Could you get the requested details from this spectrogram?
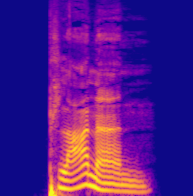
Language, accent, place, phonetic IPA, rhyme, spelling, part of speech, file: German, Germany, Berlin, [ˈplaːnɐn], -aːnɐn, Planern, noun, De-Planern.ogg
- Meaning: dative plural of Planer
